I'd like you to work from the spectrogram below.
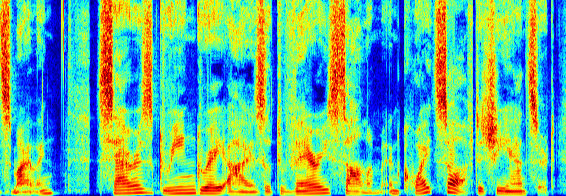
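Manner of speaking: usual speaking voice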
